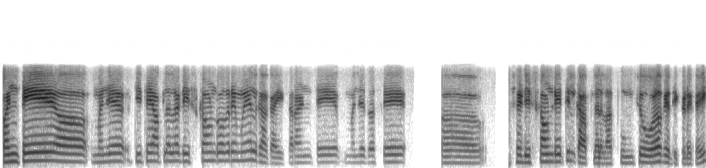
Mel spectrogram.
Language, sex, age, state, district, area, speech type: Marathi, male, 18-30, Maharashtra, Mumbai Suburban, urban, conversation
